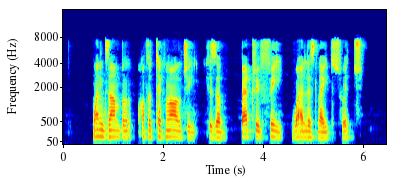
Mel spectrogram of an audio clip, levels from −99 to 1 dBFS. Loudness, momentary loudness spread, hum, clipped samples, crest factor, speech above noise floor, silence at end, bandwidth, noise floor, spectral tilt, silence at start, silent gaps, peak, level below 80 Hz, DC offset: -22 LUFS; 9 LU; none; under 0.1%; 20 dB; 49 dB; 0.5 s; 8.2 kHz; -71 dBFS; -3 dB/octave; 0.6 s; none; -2 dBFS; -66 dBFS; under 0.1%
